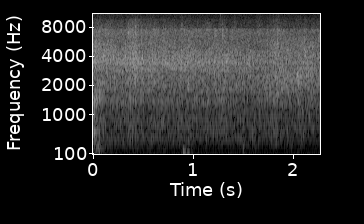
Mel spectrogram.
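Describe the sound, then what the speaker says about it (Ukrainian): Steady close sizzling of chicken frying in a pan, a continuous crackling hiss with a few soft low knocks and no talking. "курка смажиться дуже швидко"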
